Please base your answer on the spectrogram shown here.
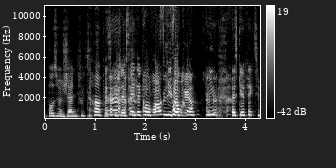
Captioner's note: laughs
